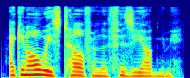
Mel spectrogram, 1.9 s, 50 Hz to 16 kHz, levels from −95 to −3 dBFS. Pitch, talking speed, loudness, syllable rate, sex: 170 Hz, 220 wpm, -17 LUFS, 6.6 syllables/s, female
